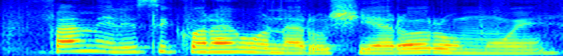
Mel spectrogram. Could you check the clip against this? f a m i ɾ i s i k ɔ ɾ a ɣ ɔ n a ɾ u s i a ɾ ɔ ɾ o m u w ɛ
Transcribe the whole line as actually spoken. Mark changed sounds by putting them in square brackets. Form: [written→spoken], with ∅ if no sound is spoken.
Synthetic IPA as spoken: f a m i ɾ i s i k ɔ ɾ a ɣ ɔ n a ɾ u [s→ʃ] i a ɾ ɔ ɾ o m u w ɛ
